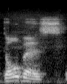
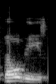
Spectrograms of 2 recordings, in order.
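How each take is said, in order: First: "Dolbez" ending in an eh sound; pronounced with "bez". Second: "Dolby's" ending in a long ee; pronounced with "bees". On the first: Offering one version of a name, "Dolbez" ending in bez. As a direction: say "Dolbez" with a short-e last syllable. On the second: Offering the other version of a name, "Dolby's" ending in bees. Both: Shown as a demonstration. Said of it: "whatever you wanna call him".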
